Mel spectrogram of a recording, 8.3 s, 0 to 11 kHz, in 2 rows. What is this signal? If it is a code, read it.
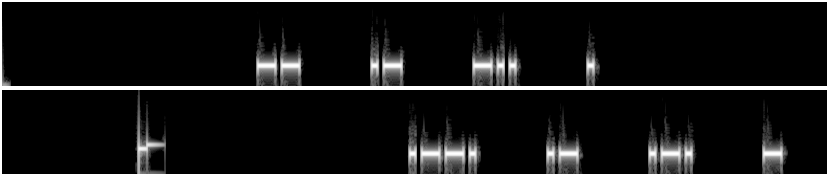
Morse code, heard as a keyed tone, about 40 wpm, spaced as for 19 wpm, 690 Hz. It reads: MADE PART
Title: 4x Character Spacing - Top 200 Words - 40wpm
